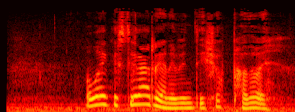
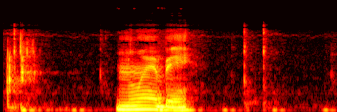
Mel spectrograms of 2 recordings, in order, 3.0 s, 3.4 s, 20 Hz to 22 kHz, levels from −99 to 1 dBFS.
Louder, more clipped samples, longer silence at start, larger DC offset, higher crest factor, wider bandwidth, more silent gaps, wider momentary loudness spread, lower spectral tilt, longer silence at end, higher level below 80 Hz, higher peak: second, -35 LUFS vs -18 LUFS; neither; about the same, 0.05 s vs 0.05 s; neither; about the same, 14 dB vs 16 dB; first, 16 kHz vs 7.6 kHz; neither; second, 21 LU vs 25 LU; second, -6 dB/octave vs -7.5 dB/octave; about the same, 0 s vs 0.1 s; about the same, -56 dBFS vs -56 dBFS; second, -22 dBFS vs -4 dBFS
